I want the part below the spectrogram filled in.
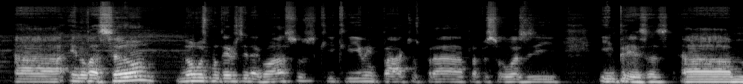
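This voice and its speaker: Over music in the background, a man with a Danish accent speaks at a very slow pace and medium pitch, his intonation fairly even but his loudness swinging widely. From Denmark. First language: Danish (speaking Portuguese). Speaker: business innovation speaker. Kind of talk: interview. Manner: halting, with many fillers.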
